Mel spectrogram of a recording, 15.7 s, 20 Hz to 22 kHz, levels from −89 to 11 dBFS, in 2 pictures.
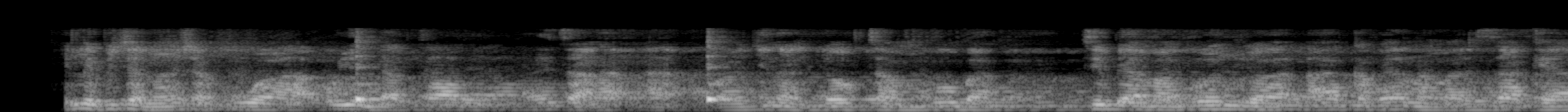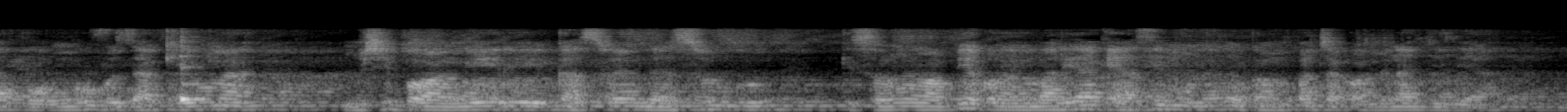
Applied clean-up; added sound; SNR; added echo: none; Cowbell; -2 dB; reverberation time 2.2 s.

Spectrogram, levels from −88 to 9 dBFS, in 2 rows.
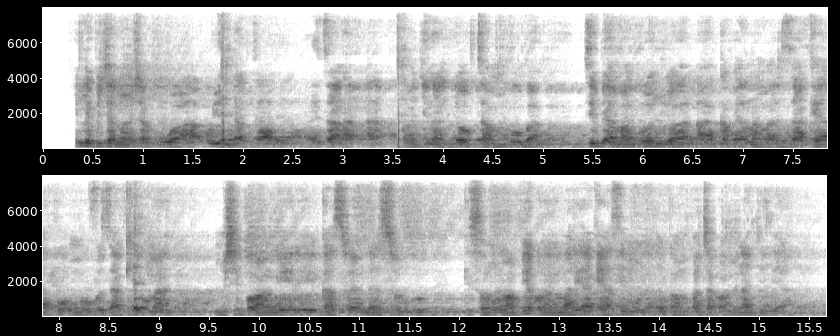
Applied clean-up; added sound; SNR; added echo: neural separator model SepFormer DNS4.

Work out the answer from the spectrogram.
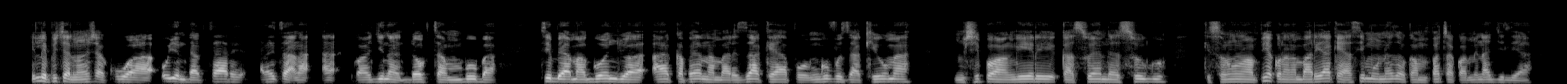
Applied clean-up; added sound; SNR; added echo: none; none; none; none.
